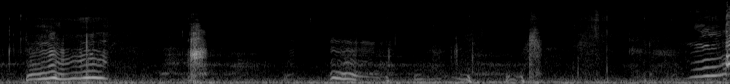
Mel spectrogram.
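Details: Just-woken pet fox Alice makes short, bending squeaks and whines at the start, middle and end, separated by softer chattering noises and faint music.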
